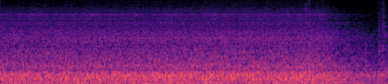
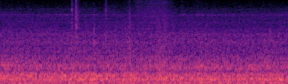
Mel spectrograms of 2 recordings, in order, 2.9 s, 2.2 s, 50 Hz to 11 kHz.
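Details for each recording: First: 2004 Mercury Grand Marquis after replacing the faulty blower control module that had the fan stuck on high. A steady, even rush of air with no ticking, squeal or rattle eases off as the fan is switched off; normal blower operation. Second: 2004 Mercury Grand Marquis with key on and fan switched off: a constant loud roar of air out the defrost and a little from the floor. The blower is stuck on high, ignoring the dash controller; swapping relays didn't help, and a replacement blower control module fixed it.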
